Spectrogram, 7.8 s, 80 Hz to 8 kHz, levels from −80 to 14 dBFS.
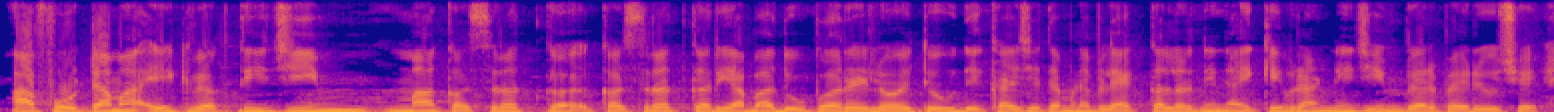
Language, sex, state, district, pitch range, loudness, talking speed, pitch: Gujarati, female, Gujarat, Valsad, 185-210 Hz, -13 LUFS, 225 wpm, 200 Hz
